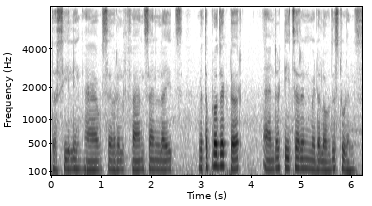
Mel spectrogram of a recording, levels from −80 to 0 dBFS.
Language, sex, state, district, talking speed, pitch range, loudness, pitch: English, male, Karnataka, Bangalore, 175 wpm, 115-130 Hz, -19 LUFS, 120 Hz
